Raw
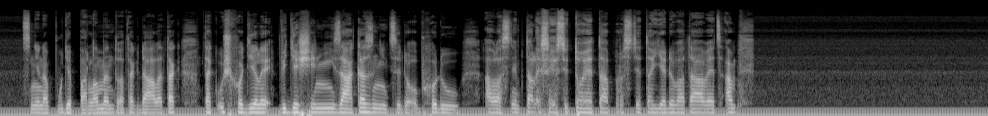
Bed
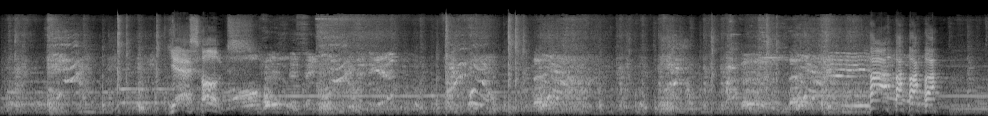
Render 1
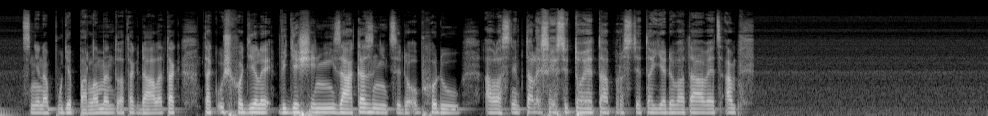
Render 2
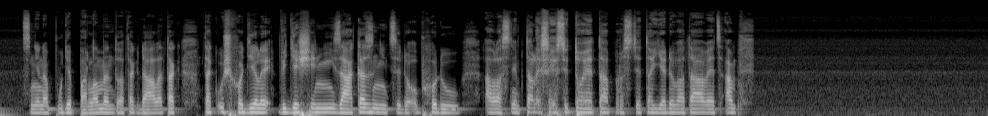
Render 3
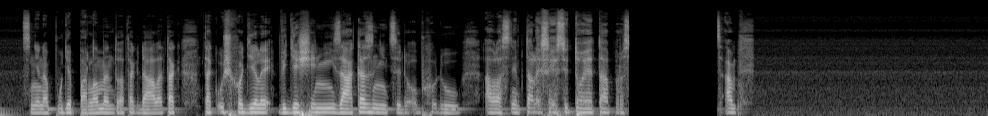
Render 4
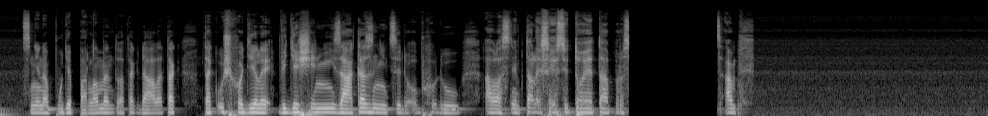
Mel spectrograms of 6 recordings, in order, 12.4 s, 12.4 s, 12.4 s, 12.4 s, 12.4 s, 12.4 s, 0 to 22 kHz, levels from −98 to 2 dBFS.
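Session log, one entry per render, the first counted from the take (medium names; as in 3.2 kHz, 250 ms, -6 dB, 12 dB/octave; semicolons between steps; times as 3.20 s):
de-hum 50 Hz, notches 5
trim -5.5 dB
1.24–2.21 s: treble shelf 11 kHz -8.5 dB; 5.04–5.56 s: compression 8:1, threshold -35 dBFS; 7.86–8.97 s: mute
0.80–2.50 s: upward expansion, over -44 dBFS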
